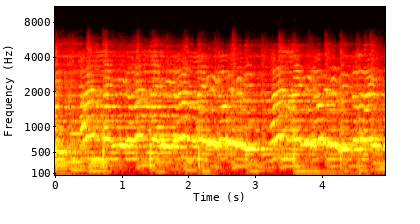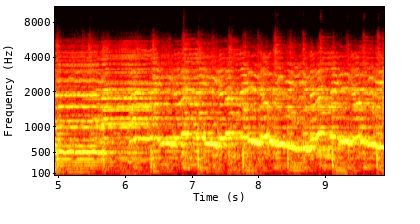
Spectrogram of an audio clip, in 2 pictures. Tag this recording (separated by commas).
yodelling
